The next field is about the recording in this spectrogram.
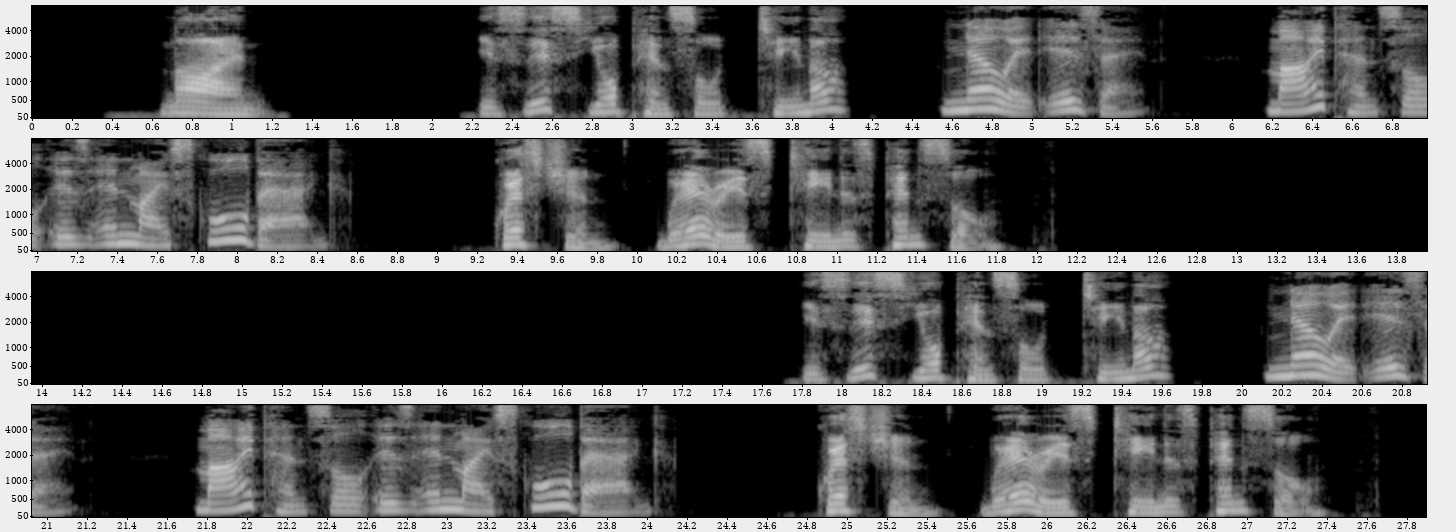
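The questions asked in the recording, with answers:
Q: Question, where is Tina's pencil?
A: In her school bag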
